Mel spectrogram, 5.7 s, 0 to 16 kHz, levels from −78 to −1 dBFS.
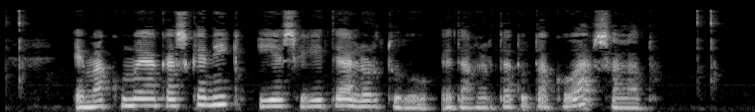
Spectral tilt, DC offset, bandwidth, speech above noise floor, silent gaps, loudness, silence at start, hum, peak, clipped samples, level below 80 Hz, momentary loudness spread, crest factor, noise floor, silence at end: -4.5 dB/octave; under 0.1%; 11.5 kHz; 21 dB; none; -20 LUFS; 0.15 s; none; -4 dBFS; under 0.1%; -60 dBFS; 14 LU; 16 dB; -42 dBFS; 0.3 s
